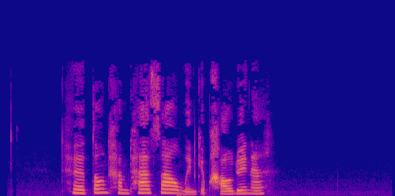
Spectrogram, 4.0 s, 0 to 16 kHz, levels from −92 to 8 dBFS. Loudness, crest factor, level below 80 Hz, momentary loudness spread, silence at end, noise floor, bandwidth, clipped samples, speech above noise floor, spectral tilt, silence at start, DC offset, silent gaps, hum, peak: -28 LUFS; 20 dB; -76 dBFS; 8 LU; 1.25 s; -71 dBFS; 11.5 kHz; under 0.1%; 43 dB; -2.5 dB/octave; 0.65 s; under 0.1%; none; none; -10 dBFS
